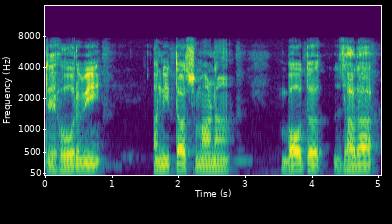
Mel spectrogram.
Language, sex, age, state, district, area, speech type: Punjabi, male, 30-45, Punjab, Jalandhar, urban, spontaneous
